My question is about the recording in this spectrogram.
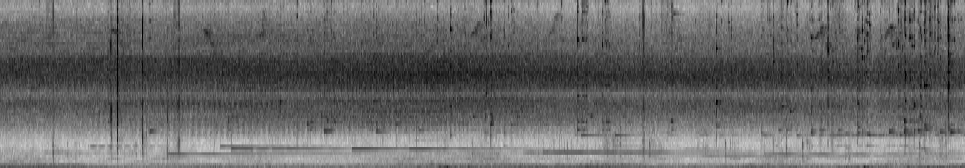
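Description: Chime notes ring out one after another, each held for several seconds, over the sound of thick journal pages being turned and handled. There are a few light clicks, and soft bumps come about halfway through and again near the end.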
